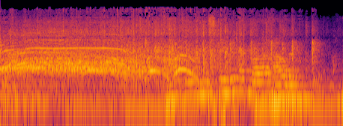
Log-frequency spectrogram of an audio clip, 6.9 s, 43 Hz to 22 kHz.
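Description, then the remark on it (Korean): At a White House state dinner in April, an audience breaks into sustained applause after President Yoon Suk Yeol sang a song, dense clapping mixed with cheers and whoops, loud, with voices calling out through the crowd noise. “지난 4월 국빈 방문 시 윤석열 대통령은 백악관 만찬장에서 이 노래를 불러 큰 박수를 받았습니다.”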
